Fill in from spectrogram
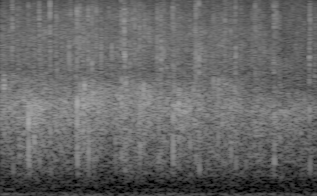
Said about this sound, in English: Yeah, give it up for them. That's something to cheer about.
